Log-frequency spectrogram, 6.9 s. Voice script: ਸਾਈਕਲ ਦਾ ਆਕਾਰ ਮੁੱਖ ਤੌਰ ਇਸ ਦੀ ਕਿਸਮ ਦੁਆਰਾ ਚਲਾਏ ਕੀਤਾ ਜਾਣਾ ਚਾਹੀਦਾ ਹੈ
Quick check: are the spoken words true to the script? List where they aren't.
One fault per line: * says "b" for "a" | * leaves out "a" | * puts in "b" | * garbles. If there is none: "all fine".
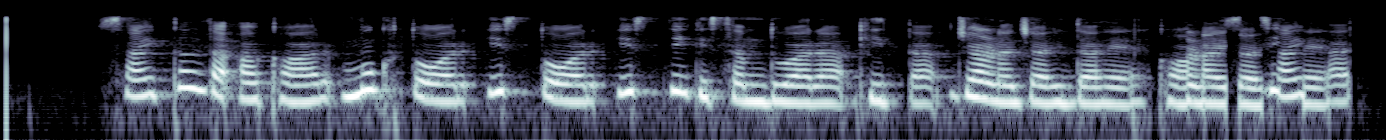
* puts in "ਤੌਰ ਇਸ"
* leaves out "ਚਲਾਏ"
* garbles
